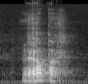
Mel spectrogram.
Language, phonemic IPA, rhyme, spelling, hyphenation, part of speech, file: Dutch, /ˈrɑpər/, -ɑpər, rapper, rap‧per, adjective, Nl-rapper.ogg
- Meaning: comparative degree of rap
